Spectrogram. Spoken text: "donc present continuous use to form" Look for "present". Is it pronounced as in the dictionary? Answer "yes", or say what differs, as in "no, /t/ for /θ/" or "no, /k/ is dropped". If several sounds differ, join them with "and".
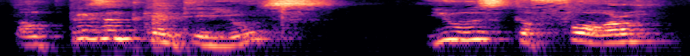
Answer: yes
